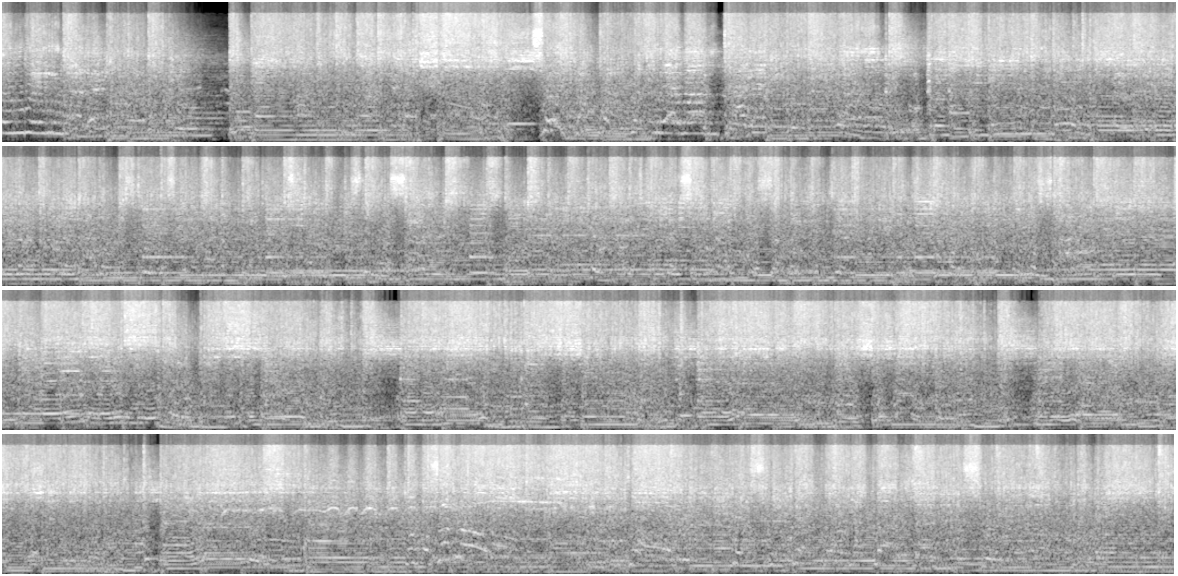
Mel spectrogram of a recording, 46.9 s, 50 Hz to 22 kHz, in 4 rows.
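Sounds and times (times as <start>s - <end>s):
bass guitar: 0.0s - 46.9s
drum kit: 0.0s - 46.9s
electric guitars: 0.0s - 46.9s.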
